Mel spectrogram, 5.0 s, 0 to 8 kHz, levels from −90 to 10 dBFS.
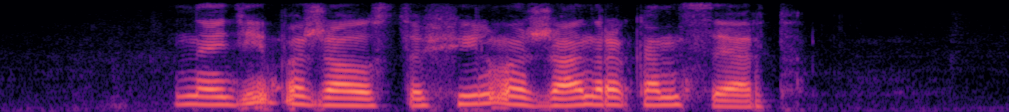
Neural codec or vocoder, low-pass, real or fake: none; 7.2 kHz; real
